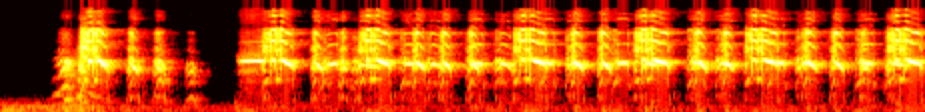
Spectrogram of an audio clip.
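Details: A partridge (teetar) bursts into a rapid, continuous run of harsh, squawky whistled notes, several per second, after a brief pause near the start. The calling is loud and close.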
